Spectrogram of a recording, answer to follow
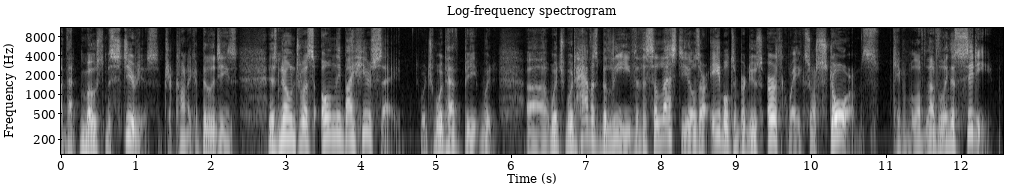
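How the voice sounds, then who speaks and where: A man's voice: medium pitch, dry recording, clean studio sound. A man hosting a book read-aloud, shifting between theatrical, formal reading and informal asides. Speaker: host reading books aloud.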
